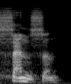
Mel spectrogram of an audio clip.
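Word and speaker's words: Sanson: saucy son he's not it's not sausage song but um it's samson samson but it's song you got to pronounce it song song if you don't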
